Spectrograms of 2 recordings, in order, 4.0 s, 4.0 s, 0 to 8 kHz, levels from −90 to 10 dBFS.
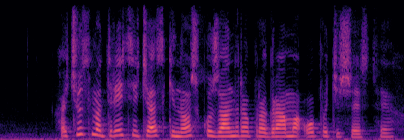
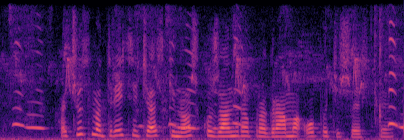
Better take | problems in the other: first | background sound (Bird vocalization, bird call, bird song); 6 dB below the speech

